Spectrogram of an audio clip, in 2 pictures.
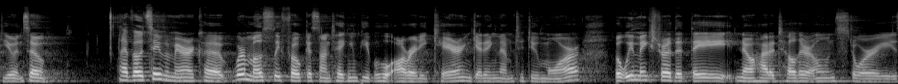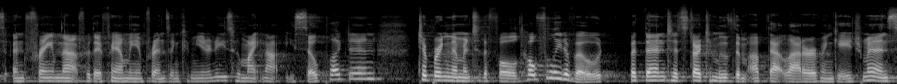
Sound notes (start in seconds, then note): none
